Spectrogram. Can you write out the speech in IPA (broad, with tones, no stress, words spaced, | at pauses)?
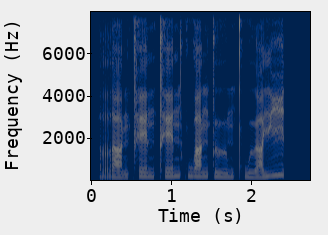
ra˩˦ŋtʰe˧ntʰe˦˥n kwa˧ŋtɯː˨˩mkʰwɯ˩˦a̯ ji˥˩t̚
